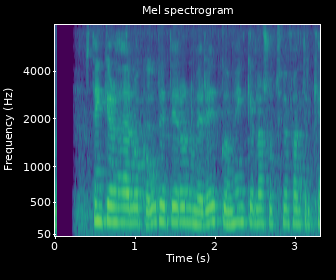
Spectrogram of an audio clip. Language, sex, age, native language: Icelandic, female, 14, Icelandic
